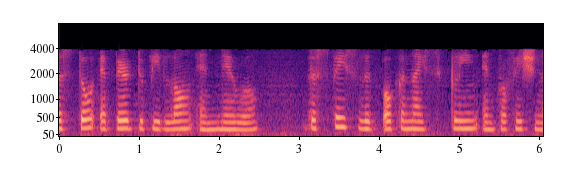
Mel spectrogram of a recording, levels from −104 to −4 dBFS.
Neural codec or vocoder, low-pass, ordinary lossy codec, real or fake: codec, 16 kHz, 0.2 kbps, FocalCodec; 7.2 kHz; AAC, 16 kbps; fake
